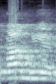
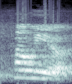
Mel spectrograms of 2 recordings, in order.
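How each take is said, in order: First: "Come here" with both words full; learner pronunciation. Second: "Come here" fused to kamia, h dropped; fast native linking. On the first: Teacher shows how we say it, full "Come here". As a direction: keep "Come here" apart, h sounded. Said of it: "আমরা বলি না". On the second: Teacher shows speedy English, fused "Come here". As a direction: run "Come here" into one loud word. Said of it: "speedy প্রনাউন্সিয়েশনের কারণে". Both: Shown as a demonstration.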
